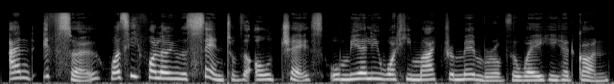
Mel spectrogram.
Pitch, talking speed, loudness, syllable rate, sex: 230 Hz, 235 wpm, -18 LUFS, 5.4 syllables/s, female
